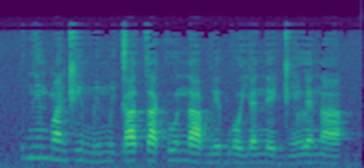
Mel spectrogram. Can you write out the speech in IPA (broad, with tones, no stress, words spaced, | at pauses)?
dĩ˦ bã˦d͡ʒi˦˨mi˨˦ mi˧ɡa˦ ta˦ ku˦na˧ be˧bo˨jɛ˧ne˨ d͡ʒĩ˨˦ lɛ˦nã˧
